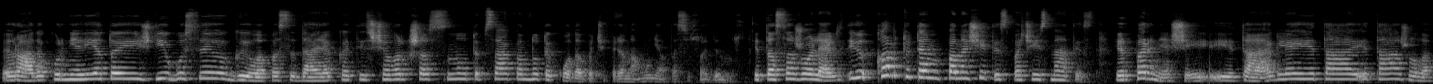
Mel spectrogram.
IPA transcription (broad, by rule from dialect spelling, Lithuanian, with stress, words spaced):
ˈrɑːdɐ ˈkʊr nʲɛ ˈʋʲiɛtoːj ɪʒʲˈdʲiːɡʊsʲɪ ˈɡɐɪlˠɐ pɐsʲɪˈdɑːrʲeː ˈkɐt ˈjɪs ˈt͡ʃʲɛ ˈʋɐrkʃɐs ˈnʊ ˈtɐɪp ˈsɑːkɐnt ˈnʊ ˈtɐɪ ˈkoː dɐˈbɐ ˈt͡ʃʲɛ pʲrʲiɛ nɐˈmuː nʲɛpɐsʲɪsoːˈdʲɪnʊs ˈkʲɪtɐs ɐʒuɔˈlʲɛlˠs ˈjʊ ˈkɐrtʊ ˈtʲɛn pɐnɐˈʃʲɛɪ ˈtɐɪs pɐˈt͡ʃʲɛɪs ˈmʲæːtɐɪs ɪr ˈpɐrʲnʲɛʃʲeː ɪ ˈtɑː ˈæːɡlʲɛ ɪ ˈtɑː ɪ ˈtɑː ˈɑːʒoːlˠɐ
